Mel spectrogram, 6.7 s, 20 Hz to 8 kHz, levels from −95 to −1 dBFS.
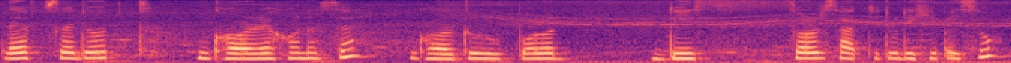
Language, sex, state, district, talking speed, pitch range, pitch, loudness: Assamese, female, Assam, Sonitpur, 115 wpm, 245-265 Hz, 250 Hz, -16 LUFS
